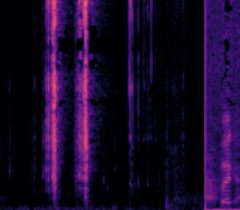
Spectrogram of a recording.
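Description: Two sharp mechanical clicks about a quarter-second apart as a gun is handled at the shooting table. Near the end, loud low wind rumble on the microphone comes in abruptly.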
